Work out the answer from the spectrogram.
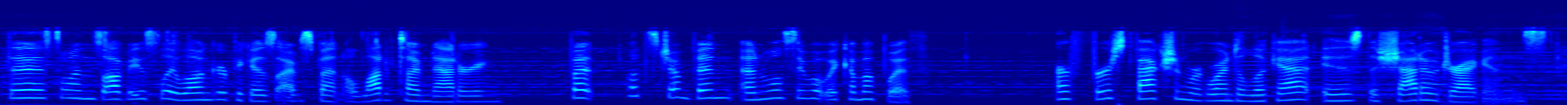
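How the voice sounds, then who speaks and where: A woman's voice: on the high side, lively intonation, moderate pace, a bit bright. A woman giving a casual, explanatory talk as a gaming video host, chatty and informal with self-deprecating asides. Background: music.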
